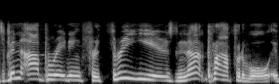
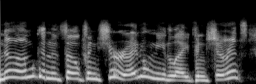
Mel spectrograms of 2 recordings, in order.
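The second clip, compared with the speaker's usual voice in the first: mock self-satisfied, smug, know-it-all, sarcastic tone; 4 semitones higher than usual. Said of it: "I'm gonna think I sound good and say".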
